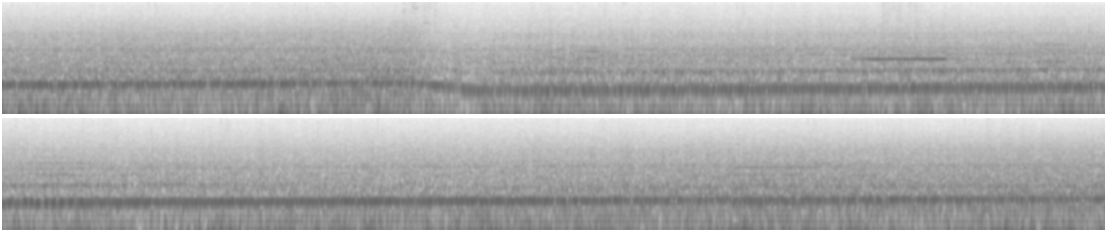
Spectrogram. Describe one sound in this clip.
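A motorcycle engine hums steadily at speed, dropping in pitch once early on.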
